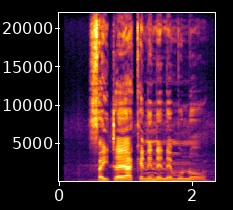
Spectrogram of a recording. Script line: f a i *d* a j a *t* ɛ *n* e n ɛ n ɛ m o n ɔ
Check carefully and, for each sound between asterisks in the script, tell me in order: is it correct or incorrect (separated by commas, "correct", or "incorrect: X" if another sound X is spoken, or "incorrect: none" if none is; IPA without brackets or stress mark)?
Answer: incorrect: t, incorrect: k, correct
